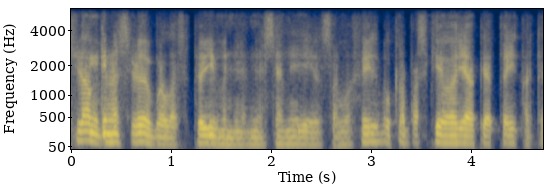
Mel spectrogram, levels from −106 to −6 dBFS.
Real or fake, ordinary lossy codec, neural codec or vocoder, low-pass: fake; Opus, 16 kbps; codec, 16 kHz in and 24 kHz out, 0.6 kbps, FireRedTTS-2 codec; 5.4 kHz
